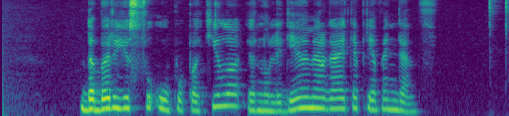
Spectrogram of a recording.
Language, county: Lithuanian, Utena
